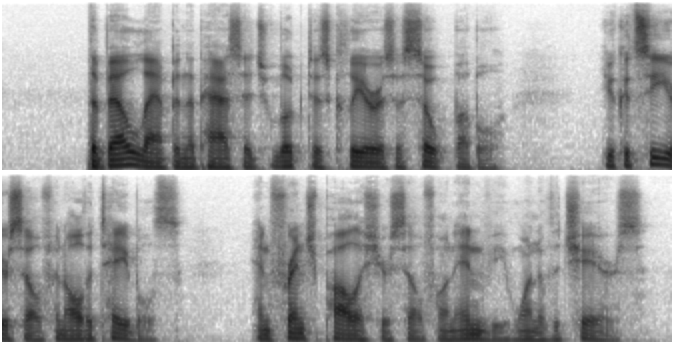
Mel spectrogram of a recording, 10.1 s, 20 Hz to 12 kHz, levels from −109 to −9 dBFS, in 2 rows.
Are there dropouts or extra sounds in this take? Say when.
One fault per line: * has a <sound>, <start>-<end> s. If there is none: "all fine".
all fine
